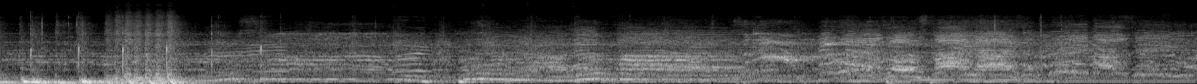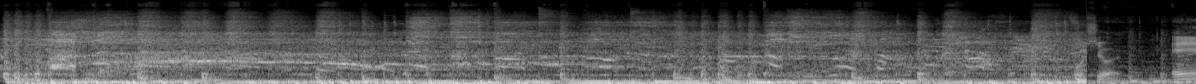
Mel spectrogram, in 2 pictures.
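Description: A crowd at a metalcore concert on a divide tour yells and cheers loudly throughout, with a brief drop in volume midway before the roar swells again; voices shout over the din.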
